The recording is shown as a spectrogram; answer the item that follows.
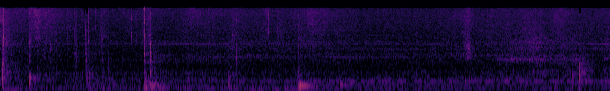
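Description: Faint handling noises, a few soft knocks and rustles, as a mini fridge's power cord is handled and plugged in, over a quiet room with a faint steady low hum.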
